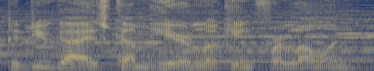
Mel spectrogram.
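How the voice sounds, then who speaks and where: An actor voicing an elderly, kindly knight in a video game, with a warm, measured delivery over game music. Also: male voice, fairly low pitch, sing-song. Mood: calm. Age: older.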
